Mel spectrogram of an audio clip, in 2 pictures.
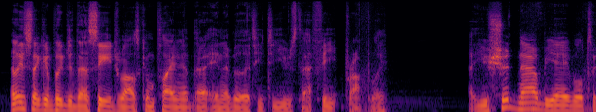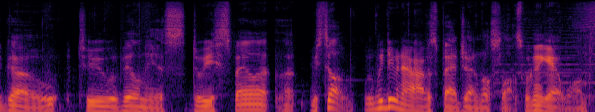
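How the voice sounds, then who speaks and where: A man with a stuffy, bunged-up voice giving casual, dry, chatty commentary as he plays a strategy game. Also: fairly low pitch. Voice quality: congested, stuffy nose. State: lingering sore throat, blocked sinuses. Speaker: gaming video host. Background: background music.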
